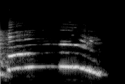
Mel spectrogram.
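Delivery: excited, very high, slow, drawn-out hello. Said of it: "Like in the circus".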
